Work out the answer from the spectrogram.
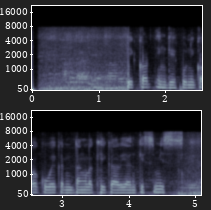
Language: Javanese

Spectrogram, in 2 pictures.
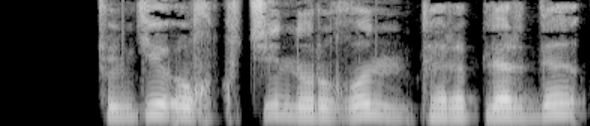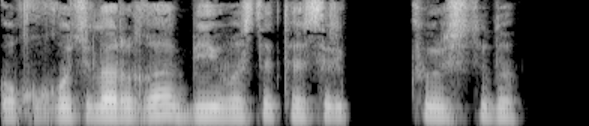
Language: Uyghur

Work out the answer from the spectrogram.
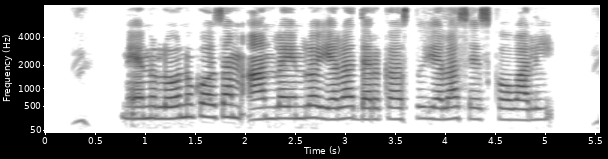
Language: Telugu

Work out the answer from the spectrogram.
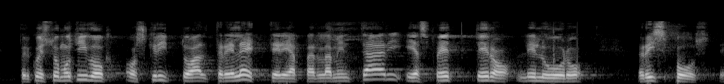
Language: Italian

